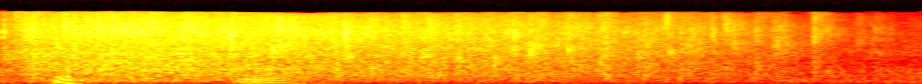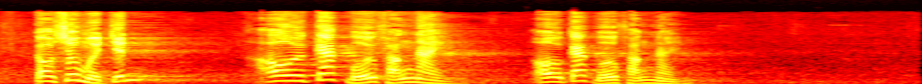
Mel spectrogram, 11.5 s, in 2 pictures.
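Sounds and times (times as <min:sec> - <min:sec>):
round of applause: 0:00.0 - 0:05.9
speech: 0:00.4 - 0:00.7, 0:01.5 - 0:02.0, 0:06.0 - 0:10.2
voice fragments: 0:01.5 - 0:02.0.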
